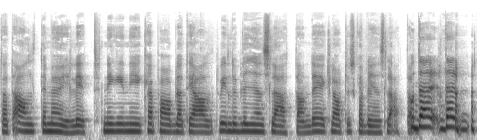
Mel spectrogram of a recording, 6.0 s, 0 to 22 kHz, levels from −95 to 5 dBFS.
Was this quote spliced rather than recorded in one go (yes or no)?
no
